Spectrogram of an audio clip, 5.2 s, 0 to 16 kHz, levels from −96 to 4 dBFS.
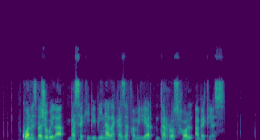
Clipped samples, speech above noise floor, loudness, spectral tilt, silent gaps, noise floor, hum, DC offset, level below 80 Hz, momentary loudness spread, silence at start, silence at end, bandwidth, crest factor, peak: under 0.1%; 56 dB; -28 LUFS; -3 dB/octave; none; -83 dBFS; none; under 0.1%; -74 dBFS; 16 LU; 0.45 s; 0.75 s; 10 kHz; 26 dB; -2 dBFS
